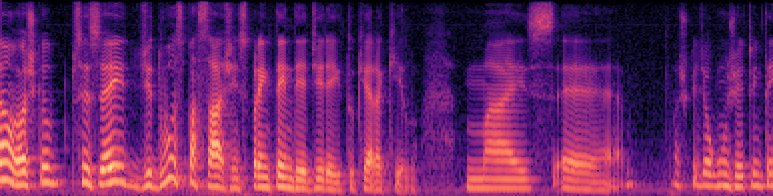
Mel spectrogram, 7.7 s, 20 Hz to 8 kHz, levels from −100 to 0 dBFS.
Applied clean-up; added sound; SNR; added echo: none; none; none; none.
